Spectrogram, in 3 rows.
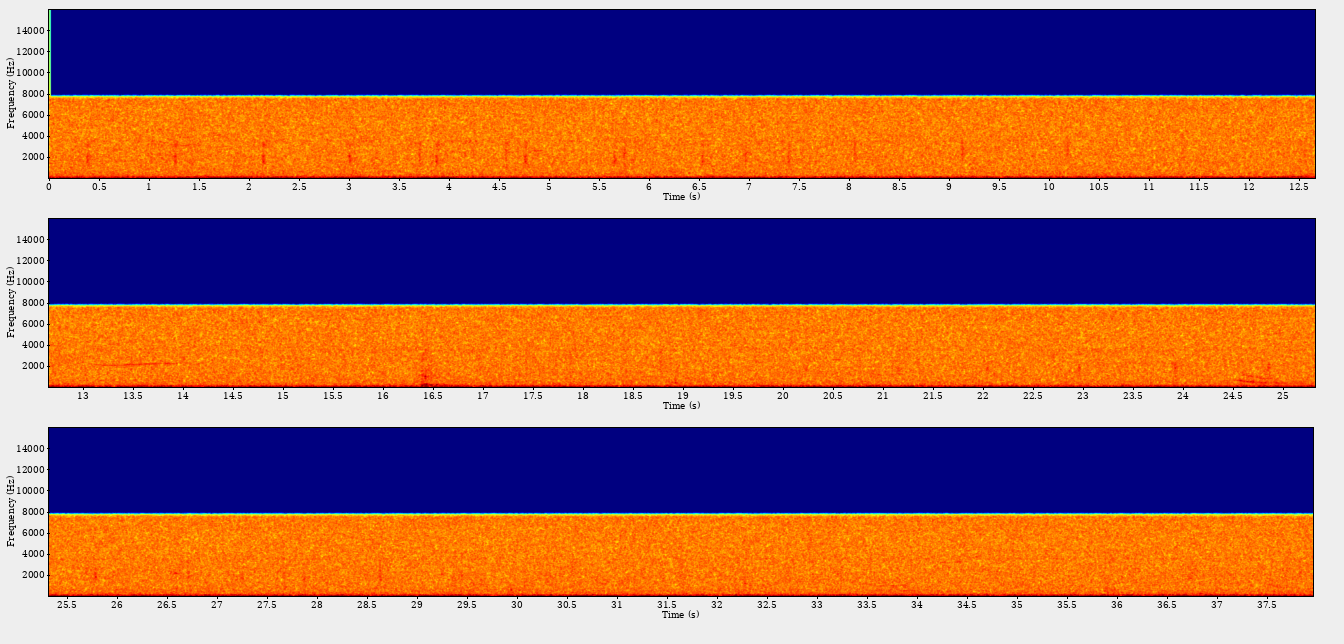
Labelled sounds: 13.4	13.8	killer whale, Bigg's (transient), 2.1 to 2.3 kHz
24.6	24.9	killer whale, Bigg's (transient), 0.80 to 1.2 kHz

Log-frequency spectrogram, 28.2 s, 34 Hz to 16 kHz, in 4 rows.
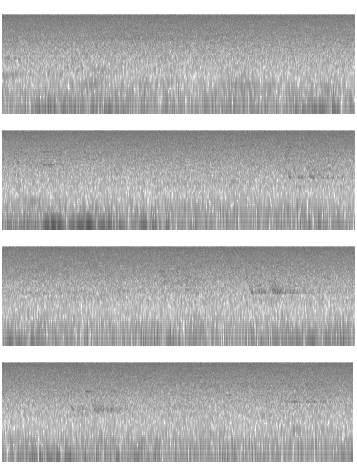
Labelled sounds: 7.8	8.1	humpback whale, 1.1 to 1.3 kHz
26.8	27.1	humpback whale, 0.90 to 0.99 kHz

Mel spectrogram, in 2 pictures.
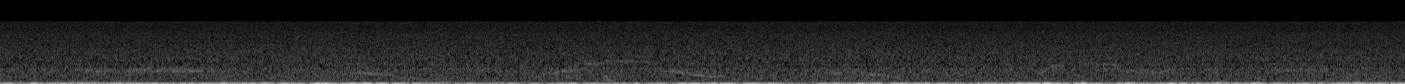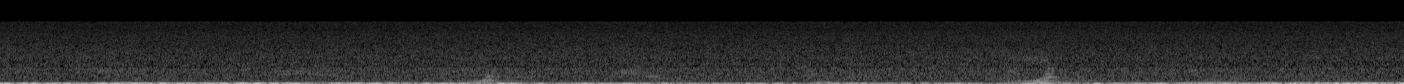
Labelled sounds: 6.1	6.4	humpback whale, 1.0 to 1.2 kHz

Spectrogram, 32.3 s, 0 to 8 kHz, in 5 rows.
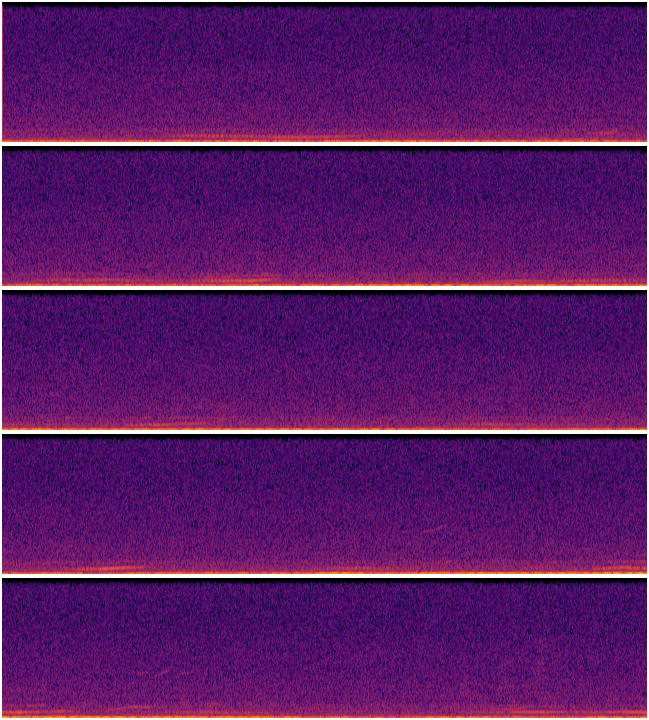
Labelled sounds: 23.6	23.8	humpback whale, 2.4 to 2.8 kHz

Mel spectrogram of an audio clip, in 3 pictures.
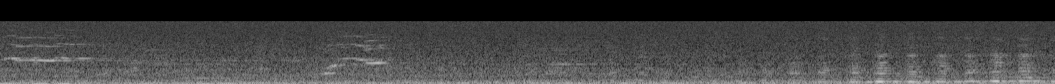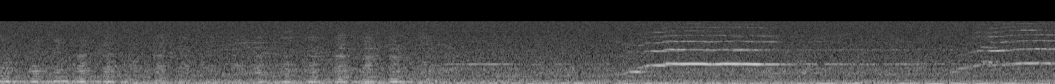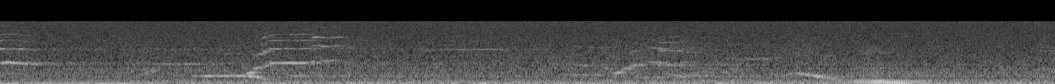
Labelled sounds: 0.0	0.9	humpback whale, 1.0 to 3.5 kHz
3.3	3.9	humpback whale, 0.93 to 3.8 kHz
12.9	13.2	humpback whale, 2.6 to 2.8 kHz
15.2	15.6	humpback whale, 0.86 to 1.0 kHz
16.9	18.4	humpback whale, 0.80 to 5.9 kHz
20.2	21.4	humpback whale, 0.86 to 5.1 kHz
23.6	24.6	humpback whale, 0.80 to 5.1 kHz
25.5	26.1	humpback whale, 1.9 to 2.0 kHz
27.0	27.2	humpback whale, 2.1 to 2.2 kHz
27.6	28.8	humpback whale, 0.86 to 2.2 kHz

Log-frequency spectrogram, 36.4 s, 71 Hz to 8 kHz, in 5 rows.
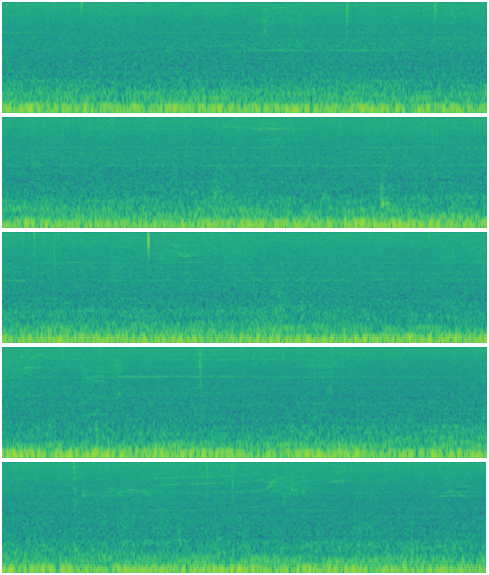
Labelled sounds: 16.9	17.5	killer whale, 2.8 to 4.7 kHz
35.6	36.2	killer whale, 1.7 to 2.9 kHz

